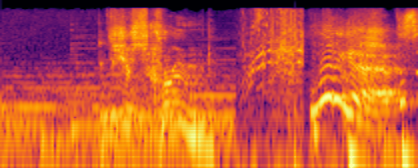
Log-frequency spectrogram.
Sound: rewind sound effect

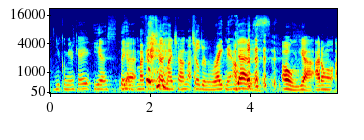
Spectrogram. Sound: laughs

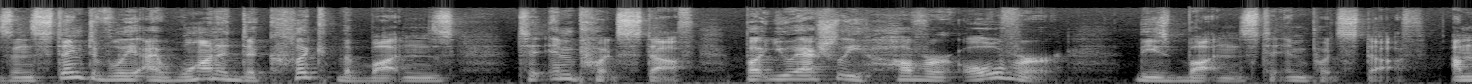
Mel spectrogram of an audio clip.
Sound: none

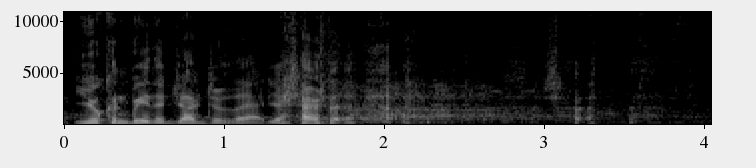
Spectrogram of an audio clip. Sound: laughing

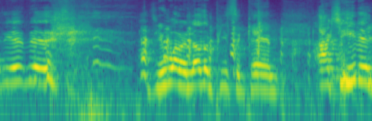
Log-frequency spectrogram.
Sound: laughing

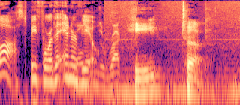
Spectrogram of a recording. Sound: spanish

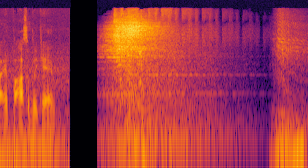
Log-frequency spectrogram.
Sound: sound effect

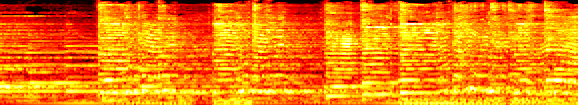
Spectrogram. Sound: none

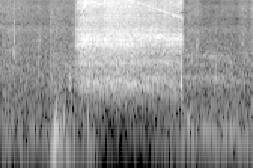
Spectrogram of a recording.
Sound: drill noise

